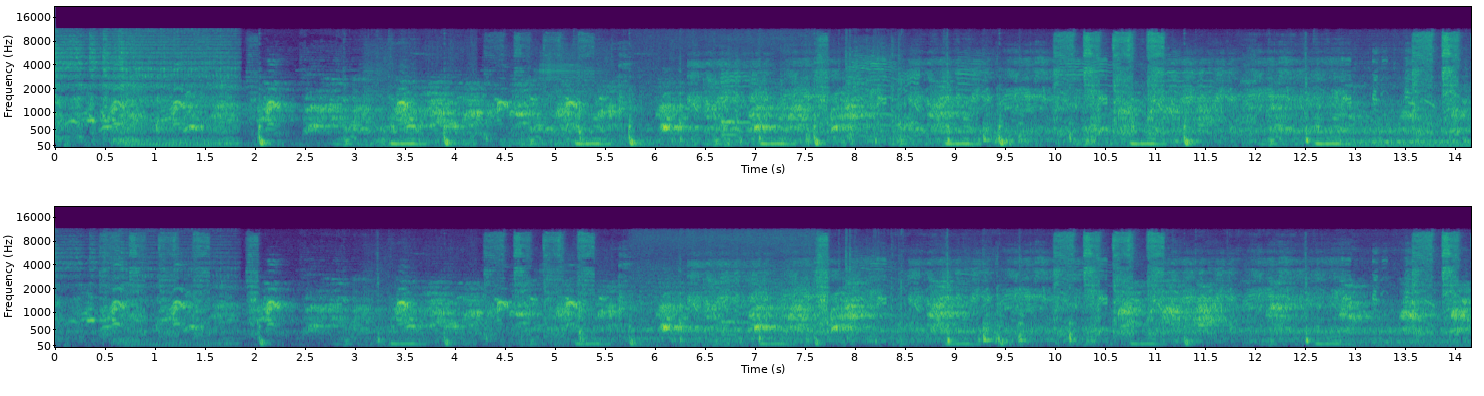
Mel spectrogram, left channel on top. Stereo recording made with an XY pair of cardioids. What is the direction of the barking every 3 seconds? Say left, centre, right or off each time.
left, left, centre, right, right.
